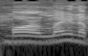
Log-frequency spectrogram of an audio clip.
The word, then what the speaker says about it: Marlena: Center June 24th Marlena it's Marlena it's like one two three Marlena's just like the Wallflower song would you get people's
